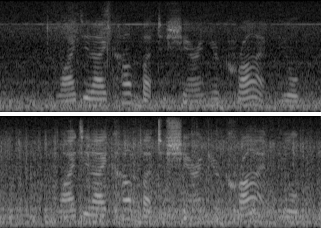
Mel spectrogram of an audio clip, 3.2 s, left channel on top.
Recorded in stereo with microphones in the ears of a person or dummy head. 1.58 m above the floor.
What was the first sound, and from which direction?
A woman speaking, 65° right (ahead or behind).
